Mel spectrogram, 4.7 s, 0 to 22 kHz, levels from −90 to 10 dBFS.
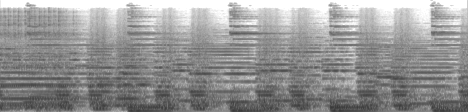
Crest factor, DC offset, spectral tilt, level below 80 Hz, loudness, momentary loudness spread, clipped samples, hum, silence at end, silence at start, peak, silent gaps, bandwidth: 14 dB; under 0.1%; -4 dB/octave; -26 dBFS; -17 LUFS; 3 LU; under 0.1%; none; 0 s; 0 s; -2 dBFS; none; 19 kHz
